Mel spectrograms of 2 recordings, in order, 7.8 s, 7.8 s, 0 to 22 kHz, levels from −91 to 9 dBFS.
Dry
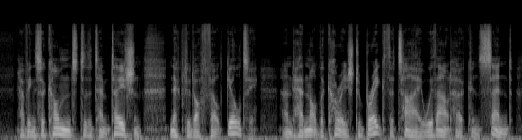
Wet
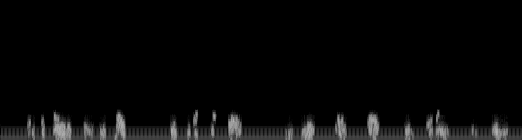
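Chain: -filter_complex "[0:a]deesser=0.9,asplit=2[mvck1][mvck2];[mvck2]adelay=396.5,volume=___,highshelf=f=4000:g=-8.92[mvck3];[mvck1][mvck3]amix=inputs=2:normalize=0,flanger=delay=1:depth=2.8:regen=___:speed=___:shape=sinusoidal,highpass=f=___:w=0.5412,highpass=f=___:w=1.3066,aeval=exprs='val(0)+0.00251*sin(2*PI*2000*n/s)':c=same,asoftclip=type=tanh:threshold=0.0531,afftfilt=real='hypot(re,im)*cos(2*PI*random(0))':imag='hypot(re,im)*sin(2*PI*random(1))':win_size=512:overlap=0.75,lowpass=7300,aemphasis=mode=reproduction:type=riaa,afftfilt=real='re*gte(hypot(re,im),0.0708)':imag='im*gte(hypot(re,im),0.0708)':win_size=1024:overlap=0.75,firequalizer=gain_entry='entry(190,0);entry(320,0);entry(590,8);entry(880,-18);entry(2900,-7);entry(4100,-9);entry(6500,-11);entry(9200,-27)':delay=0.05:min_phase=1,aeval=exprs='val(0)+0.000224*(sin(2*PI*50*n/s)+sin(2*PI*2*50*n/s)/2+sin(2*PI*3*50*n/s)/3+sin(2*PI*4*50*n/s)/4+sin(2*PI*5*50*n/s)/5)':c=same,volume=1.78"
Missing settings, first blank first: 0.178, -70, 0.75, 190, 190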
